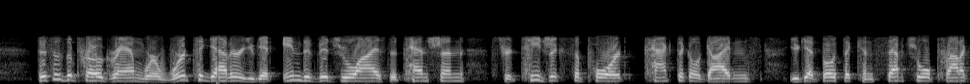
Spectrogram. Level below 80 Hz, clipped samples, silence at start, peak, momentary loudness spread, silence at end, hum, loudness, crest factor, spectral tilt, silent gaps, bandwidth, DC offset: -66 dBFS; under 0.1%; 0.4 s; -6 dBFS; 7 LU; 0.05 s; none; -20 LUFS; 14 dB; -9 dB/octave; none; 4 kHz; under 0.1%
